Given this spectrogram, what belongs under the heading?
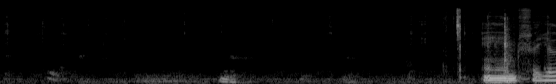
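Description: Scissors cut paper for a scrapbook layout with a few crisp, spaced snips close by, and a voice speaks briefly near the end.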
